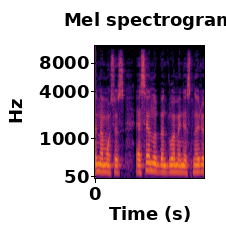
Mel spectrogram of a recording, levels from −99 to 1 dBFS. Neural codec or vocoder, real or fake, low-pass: none; real; 10.8 kHz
